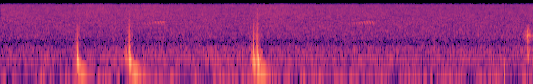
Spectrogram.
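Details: Steady hiss broken by a few sharp knocks and taps, with no animal voice.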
